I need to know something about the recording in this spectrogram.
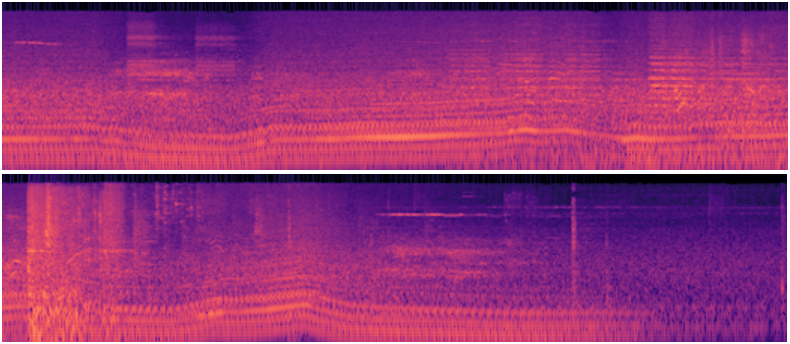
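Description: A car engine revs up and down as the car drives fast.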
